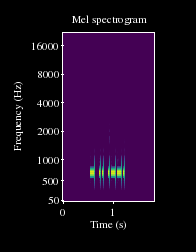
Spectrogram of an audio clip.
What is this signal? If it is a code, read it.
Morse code, heard as a keyed tone, about 42 wpm, 700 Hz. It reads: TIP
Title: Three Letter Words - 40wpm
